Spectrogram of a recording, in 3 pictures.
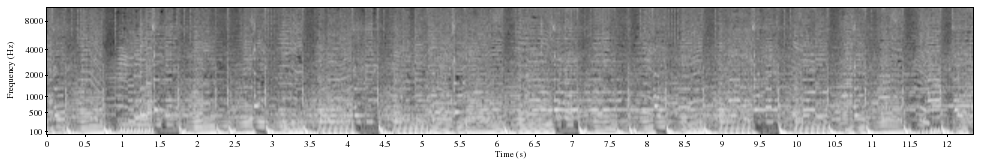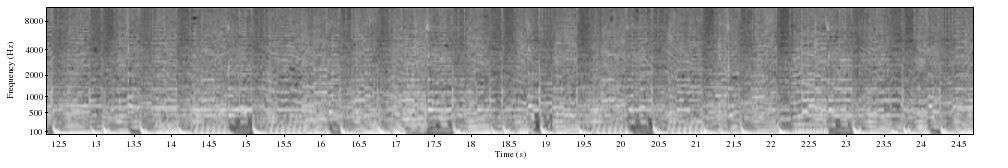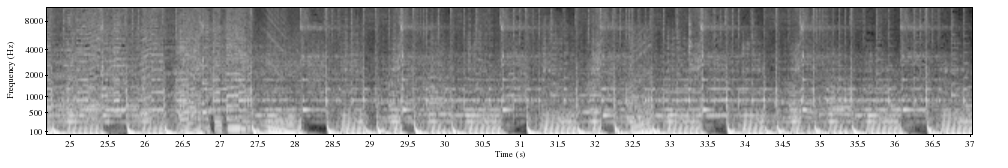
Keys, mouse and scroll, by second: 5.9 click, 8.4 click, 11.4-12.5 scroll up 1, 12.5-28.3 drag, 34.5-35.1 ctrl+scroll up 1, 35.3-35.7 ctrl+alt+scroll up 1, 35.9 ctrl+alt+scroll up 1, 36.6-37.0 click.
